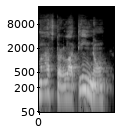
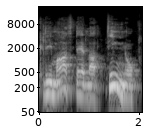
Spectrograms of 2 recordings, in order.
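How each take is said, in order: First: It is said in the speaker's ordinary accent. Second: It is said in a put-on Spanish accent.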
